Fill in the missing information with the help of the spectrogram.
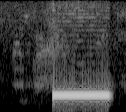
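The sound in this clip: Telephone tone of a call ringing out, a single flat, mid-pitched beep lasting about half a second that stands alone against near silence.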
